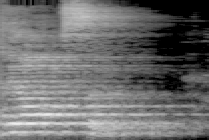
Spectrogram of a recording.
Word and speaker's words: Xerox: Next in the Xerox, the first X makes like Z.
